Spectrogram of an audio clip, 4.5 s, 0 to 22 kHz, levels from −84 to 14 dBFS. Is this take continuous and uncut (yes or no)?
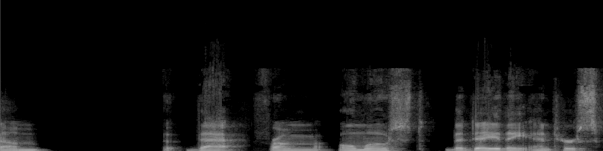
no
